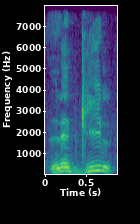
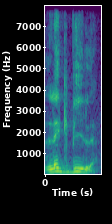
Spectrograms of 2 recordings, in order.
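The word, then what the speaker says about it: Lebghil: Je disais c'est bizarre mais bon, je précise quand même à nos amis téléspectateurs que c'est William Lebgil et pas William Legbill.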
